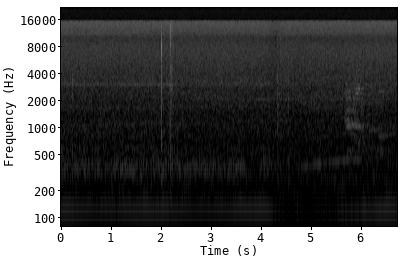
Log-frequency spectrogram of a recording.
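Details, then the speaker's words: An iMac spins up at start-up over a low steady hum with sharp clicks, a failing hard drive retrying to read data every few seconds; the OS rarely boots. "this imac has what appears to be a hard drive problem you can hear it spin up when it's trying to start up"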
